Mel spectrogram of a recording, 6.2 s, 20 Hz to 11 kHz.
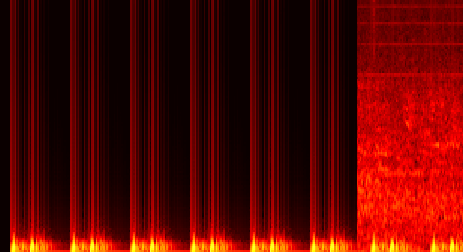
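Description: A heartbeat sound effect: low double thuds, lub-dub, repeating evenly about every 0.8 s. About three-quarters of the way through, faint outdoor background from the field joins in beneath it.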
